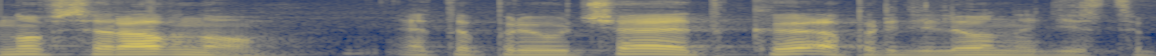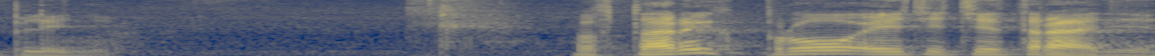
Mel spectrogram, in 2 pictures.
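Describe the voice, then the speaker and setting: A man with a Russian accent, medium-pitched and somewhat breathy, at a fairly quick pace with very wide pitch swings and long, frequent pauses. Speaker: former player commentator. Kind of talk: commentary. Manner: halting.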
